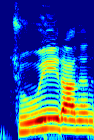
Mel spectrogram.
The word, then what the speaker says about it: 주의: 주의라는 단어에서 첫 음절은 주, 두 번째 음절은 의가 되겠네요. 그럼 이 경우 첫 음절이 아닌 두 번째 음절에 의가 있기 때문에 의로 발음해야 하지만 이도 허용되겠네요.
